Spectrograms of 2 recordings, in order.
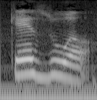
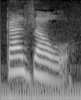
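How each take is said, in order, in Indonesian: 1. Kata itu diakhiri dengan bunyi 'oo-uh-l'. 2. Kata itu diakhiri dengan diftong 'ow'. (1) "U E, casual" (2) "kalau au itu bacanya jadinya kazau"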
